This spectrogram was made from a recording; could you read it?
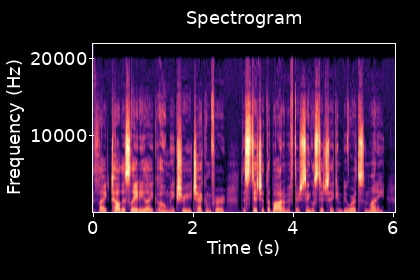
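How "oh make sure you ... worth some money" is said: mock muttered whisper under the breath. Retelling what a guy told the lady, imitating a whisper under his breath. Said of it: "kinda whisper, like, under his breath".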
